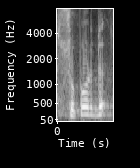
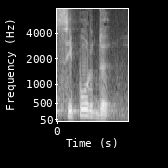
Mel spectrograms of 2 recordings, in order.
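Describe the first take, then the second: First: The first syllable is said with a u vowel. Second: The first syllable is said with an i vowel. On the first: The speaker calls it wrong. "सुपुर्द चलता है लेकिन है गलत" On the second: The speaker calls it right. "सही शब्द है सिपुर्द"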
